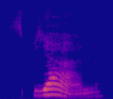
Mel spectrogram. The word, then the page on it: spjärn: [spjä:r_n]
